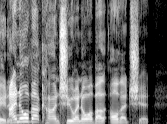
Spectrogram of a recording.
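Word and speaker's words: Khonshu: so you've got to explain uh I can't pronounce the name Konshu you got to introduce them you got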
